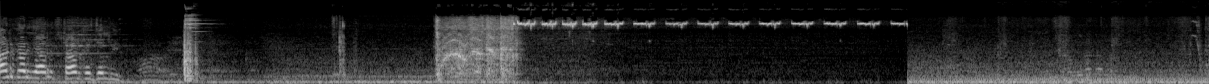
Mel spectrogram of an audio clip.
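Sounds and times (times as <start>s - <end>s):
vehicle engine starting: 2.4s - 7.9s
high-pitched squeak: 4.8s - 9.1s.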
